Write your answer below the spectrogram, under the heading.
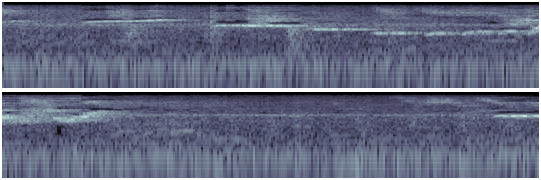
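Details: Greater green leafbird (cucak ijo), isian Cililin song style: soft, sliding whistled phrases that dip and rise, then a long thin steady whistle and a brief high note at the end, with low background hum.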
